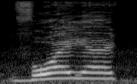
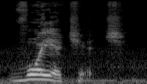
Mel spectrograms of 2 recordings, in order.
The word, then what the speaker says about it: Vujicic: But this gentleman's name is Nick, and he's Australian, so he has the pronunciation Vujicic. Vujicic.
